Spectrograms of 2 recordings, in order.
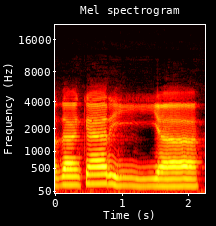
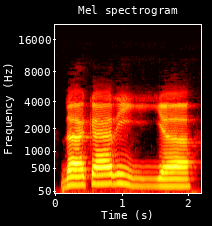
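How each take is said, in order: Both takes have the same delivery.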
